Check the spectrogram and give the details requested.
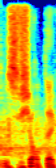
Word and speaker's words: Świątek: Alors la joueuse polonaise, elle prononce en fait Świątek, je précise, a disposé hier en 2 petits sets de la brésilienne Béatrice Haddad Maia.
